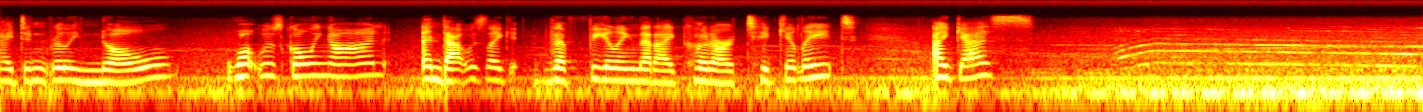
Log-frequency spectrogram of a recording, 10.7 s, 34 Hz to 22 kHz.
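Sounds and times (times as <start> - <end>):
fire truck low engine rumble: 0.0 - 10.6
speech: 0.1 - 7.8
fire truck siren wailing: 7.8 - 10.6.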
